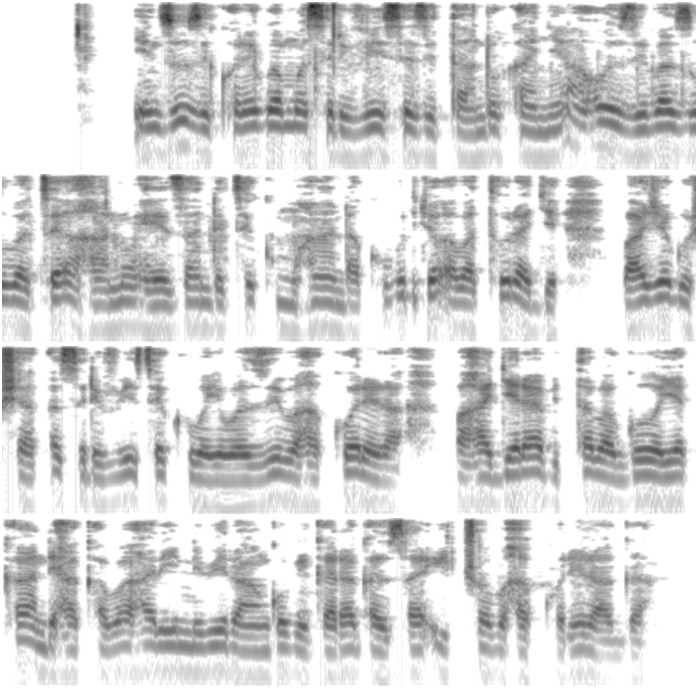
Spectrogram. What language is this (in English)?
Kinyarwanda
